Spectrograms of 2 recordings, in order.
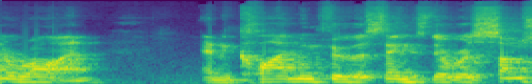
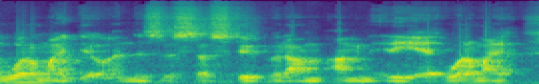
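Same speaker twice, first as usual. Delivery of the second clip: put-on tearful, weepy, crying while talking; 6 semitones lower than usual. Retelling running from a crash, imitating past crying. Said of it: "I started crying and I'm like".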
